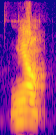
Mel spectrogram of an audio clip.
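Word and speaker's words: にゃ: Next one, ni plus ya, niya. When you put small ya, that sound will become nya.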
